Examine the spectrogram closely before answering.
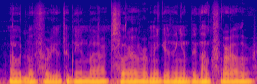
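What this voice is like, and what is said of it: Vague, indistinct put-on accent. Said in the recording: “I don't know what this accent is. I hope it's not offensive to nobody. ... it's very, very indistinct. ... Accent.”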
